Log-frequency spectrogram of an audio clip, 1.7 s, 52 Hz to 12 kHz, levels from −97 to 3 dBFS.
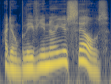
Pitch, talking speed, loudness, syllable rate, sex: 165 Hz, 215 wpm, -14 LUFS, 6.4 syllables/s, male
